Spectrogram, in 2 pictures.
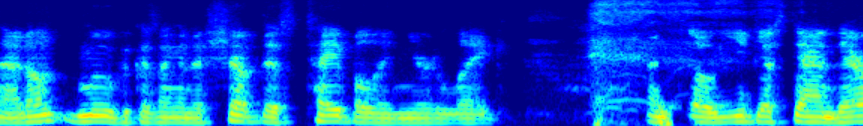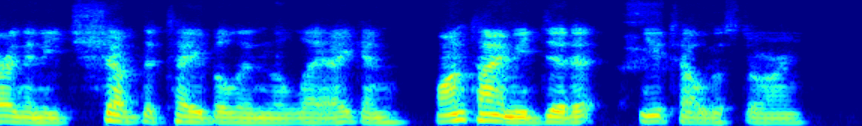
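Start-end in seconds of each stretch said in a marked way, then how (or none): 0.0-2.5 mock muttering under breath, lower and quieter. Retelling what the stage manager said while doing something else: imitating someone muttering under breath. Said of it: "he'd say under his breath".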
